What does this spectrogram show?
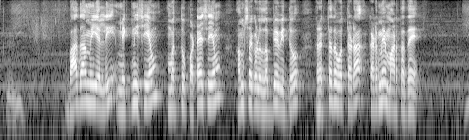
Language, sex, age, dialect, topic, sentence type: Kannada, male, 25-30, Mysore Kannada, agriculture, statement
